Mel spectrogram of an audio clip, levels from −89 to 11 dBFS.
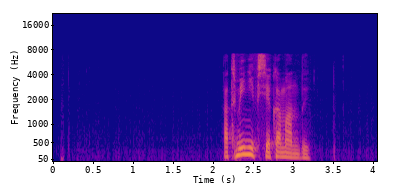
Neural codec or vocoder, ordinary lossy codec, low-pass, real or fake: none; MP3, 64 kbps; 7.2 kHz; real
